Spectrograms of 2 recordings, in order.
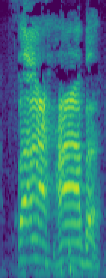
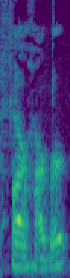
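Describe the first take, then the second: First: It is said in a stereotypical Boston accent. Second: It is said in the speaker's normal accent.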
